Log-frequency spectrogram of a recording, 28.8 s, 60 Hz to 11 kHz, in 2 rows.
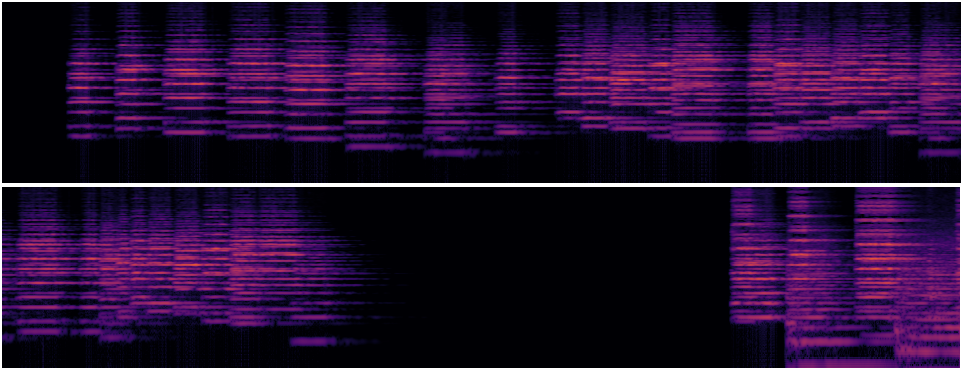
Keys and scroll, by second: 0.8 ], 6.1 ], 11.0 [, 15.4 ], 21.8 y, 23.6 Escape, 25.1 ].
